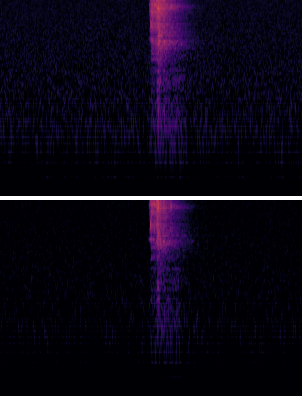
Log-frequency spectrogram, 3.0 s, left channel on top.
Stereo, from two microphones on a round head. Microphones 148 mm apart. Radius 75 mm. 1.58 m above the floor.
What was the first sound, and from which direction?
A dropped coin, 40° right (ahead or behind).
